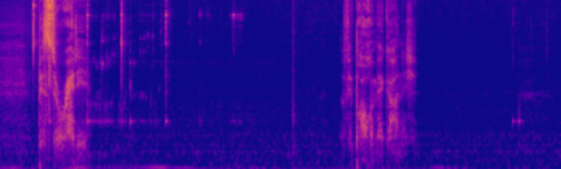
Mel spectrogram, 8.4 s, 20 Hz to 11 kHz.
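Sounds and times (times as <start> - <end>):
drops of liquid dripping from a dropper onto hair: 0.5 - 3.7, 7.7 - 8.4
speech: 0.8 - 1.4.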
